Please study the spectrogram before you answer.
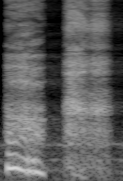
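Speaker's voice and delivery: shocked gasp. Acted. Finds the jar empty.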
